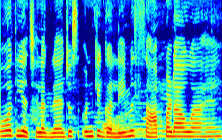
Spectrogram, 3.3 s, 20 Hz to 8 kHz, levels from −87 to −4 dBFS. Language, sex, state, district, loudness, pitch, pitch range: Hindi, female, Uttar Pradesh, Muzaffarnagar, -16 LUFS, 255 Hz, 235-270 Hz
